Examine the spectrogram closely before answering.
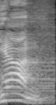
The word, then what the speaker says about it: ধ্যান: আর একটা উদাহরণ দিই, ধ্যান, ধ্যান, ঠিক আছে? এই ধ্যানের ক্ষেত্রে কীভাবে উচ্চারণ করবো আমরা? ধ্যানের ক্ষেত্রে ধিয়ান, ধিয়ান, ধিয়ান, ঠিক আছে? এভাবে উচ্চারণ হবে, ধিয়ান, ধিয়ান।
